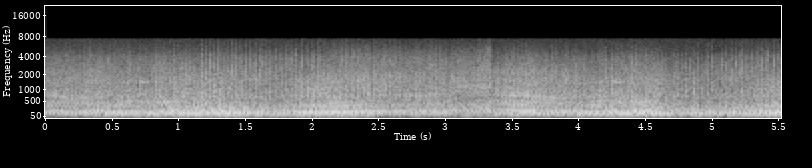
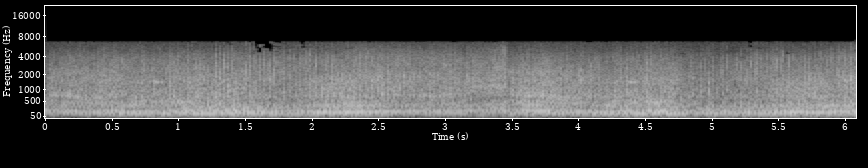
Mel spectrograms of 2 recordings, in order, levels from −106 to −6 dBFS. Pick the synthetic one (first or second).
second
